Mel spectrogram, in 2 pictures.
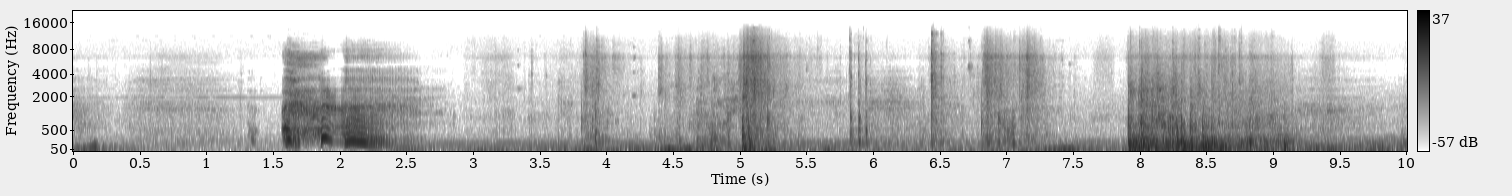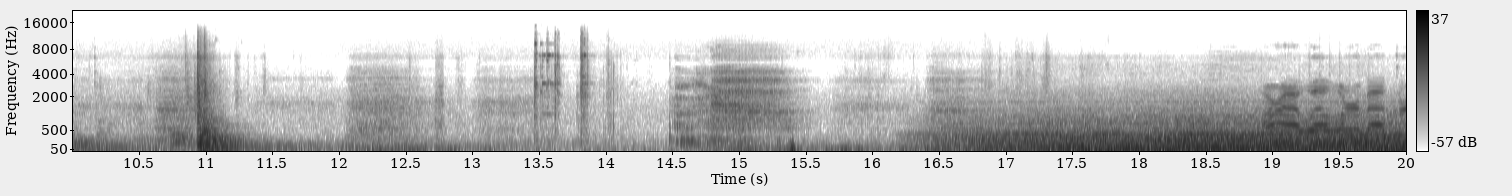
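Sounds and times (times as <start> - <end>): plastic planters knocking and scraping: 7.9 - 9.3.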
